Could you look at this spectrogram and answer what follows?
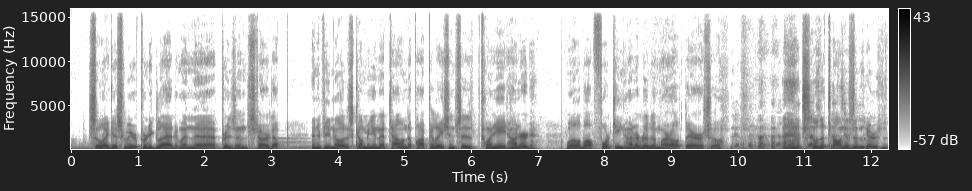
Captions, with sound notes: So I guess we were pretty glad when the prison started up. And if you noticed, coming into town, the population says 2,800? Well, about 1,400 of them are out there. So-- [laughter] So the town isn't near as big.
